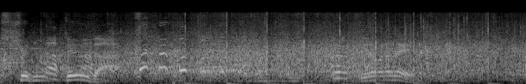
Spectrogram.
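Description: A large audience laughs loudly.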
